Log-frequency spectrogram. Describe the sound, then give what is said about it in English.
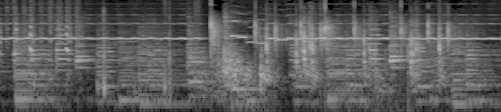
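A pool cue strikes and billiard balls break apart during a game of straight pool in a rapid clatter of sharp clacks and knocks, fairly loud, with steady music playing underneath. “One shot and I run the whole table.”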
